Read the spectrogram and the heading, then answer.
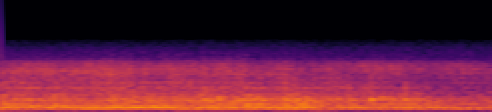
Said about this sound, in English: You see, this airport is on the Netherlands routes between Europe and Java. Ah, there comes a passenger plane, all the way from Holland.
